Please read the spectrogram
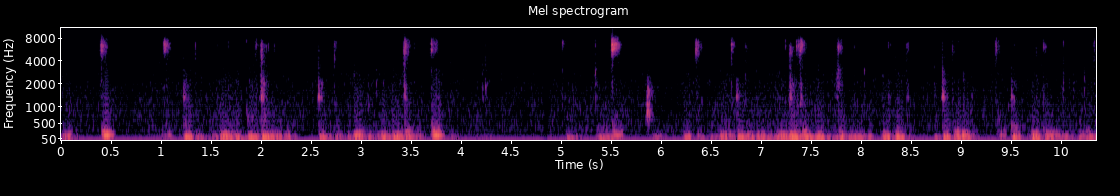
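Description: Faint, irregular clicks and soft low thumps over a near-silent call line, a few each second with short gaps around three and five seconds in.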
